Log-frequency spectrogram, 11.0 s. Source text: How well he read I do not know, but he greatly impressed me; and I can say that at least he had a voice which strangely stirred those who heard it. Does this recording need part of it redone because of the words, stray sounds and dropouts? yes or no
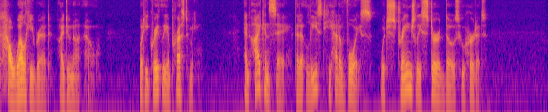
no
